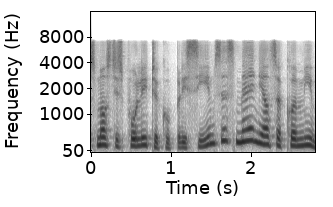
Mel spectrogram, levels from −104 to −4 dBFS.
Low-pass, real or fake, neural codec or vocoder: 7.2 kHz; fake; codec, 16 kHz, 0.2 kbps, FocalCodec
